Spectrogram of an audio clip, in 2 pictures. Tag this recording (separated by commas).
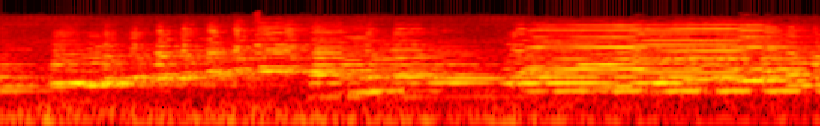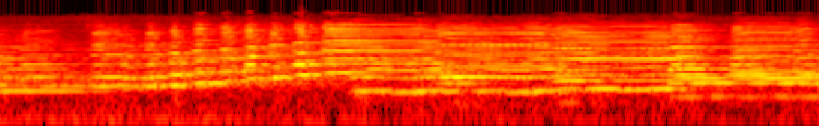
Music, Musical instrument, Accordion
